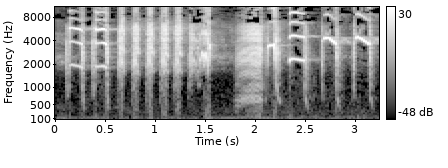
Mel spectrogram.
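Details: Caged Javan myna of Thailand in full song, able to cackle like a laughing person: a quick run of harsh rasping notes, a noisy burst, then ringing whistled notes that drop in pitch.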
